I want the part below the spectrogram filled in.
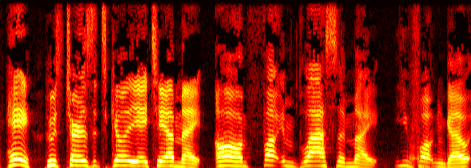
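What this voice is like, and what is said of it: Weak put-on Australian accent. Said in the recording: “My Australian accent sounds much like my English accent”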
